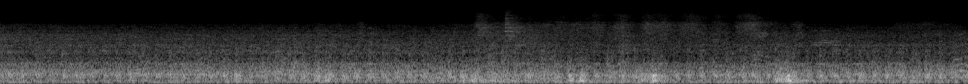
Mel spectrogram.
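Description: Passenger train running along the track, heard from inside the carriage as a steady rumble of wheels on rails. About halfway through comes a run of sharp clacks and knocks from the wheels, three of them standing out louder.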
